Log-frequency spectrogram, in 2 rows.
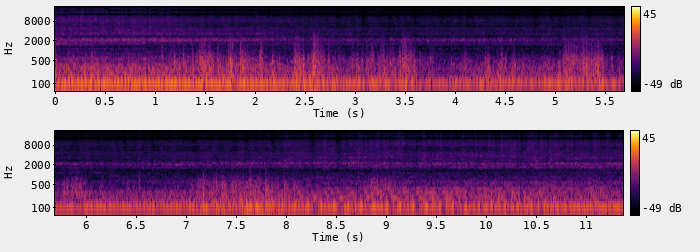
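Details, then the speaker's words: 1967 Dodge Coronet with a swapped-in 440 V8 (originally 318), revived after sitting about 30 years, on open headers just before Flowmaster exhaust is fitted: very loud, deep, uneven burble with popping pulses, no muffling. "Well guys, this is the last time I will see it and hear it before we get the exhaust put on. As you guys know, it has open headers, and then we have getting some Flowmaster exhaust put on, and it'll sound a hell of a lot better, run a lot better, and maybe my feet will stop getting so hot."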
